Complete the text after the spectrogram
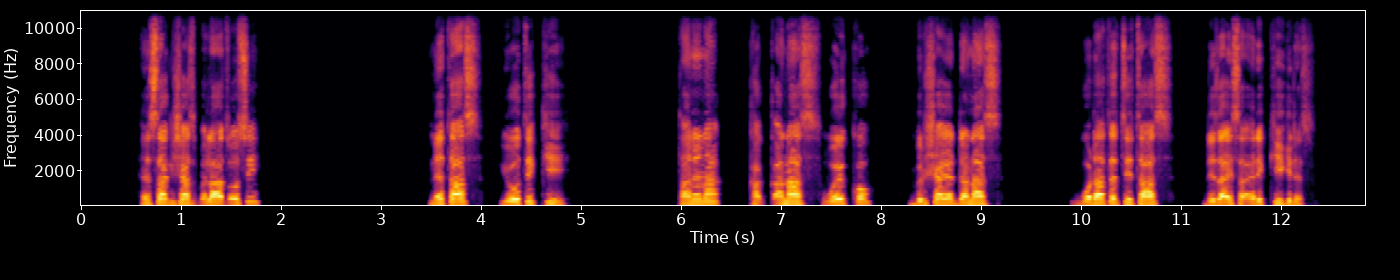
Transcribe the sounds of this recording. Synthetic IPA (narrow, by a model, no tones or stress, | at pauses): hɛsːɐɡɪʃɐspʼɪlaːt͡sʼo̞ːsɪ | nɛt̪aːs | jo̞ːt̪ɪkːiː | t̪ɐnɛnɐ | kɐkʼːɐnaːswɔjkːɔ | bɪɾʃɐjɛd̪ːɐnaːs | ɡɔd̪ɐt̪ɛt͡sːɪt̪aːs | d̪ɪzɐjsːɐɛɾɪkːiːɡɪd̪ɛs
